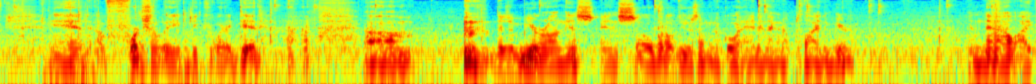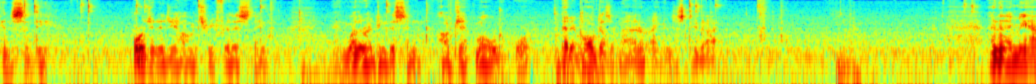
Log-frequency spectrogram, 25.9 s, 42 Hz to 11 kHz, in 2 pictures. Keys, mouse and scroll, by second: 1.0 ctrl+z, 1.7 ctrl+z, 2.3 ctrl+z, 3.2 scroll down 1, 3.4 middle click, 4.7 middle click, 6.7 middle click, 9.5 click, 10.0 click, 10.8 click, 11.8 middle click, 13.2 click, 15.4 middle click, 16.7 a, 17.8 click, 19.9 s, 21.9 middle click, 22.8 scroll up 1, 23.5 alt+a, 25.0 click.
